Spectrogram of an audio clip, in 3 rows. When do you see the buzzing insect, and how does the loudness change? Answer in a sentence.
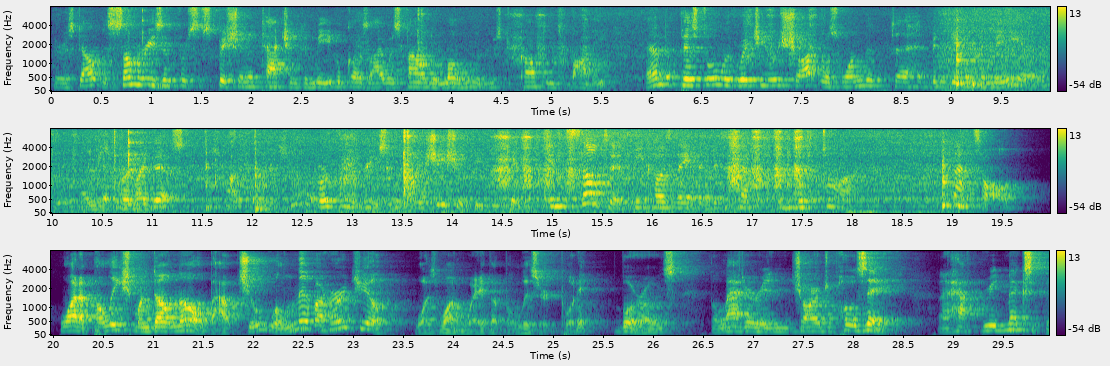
You can hear the buzzing insect from 0.0 to 19.4 s, getting louder.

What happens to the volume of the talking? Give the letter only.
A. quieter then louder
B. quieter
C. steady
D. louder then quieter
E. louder
C.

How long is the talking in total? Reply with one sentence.
You can hear the talking for 29 seconds altogether.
